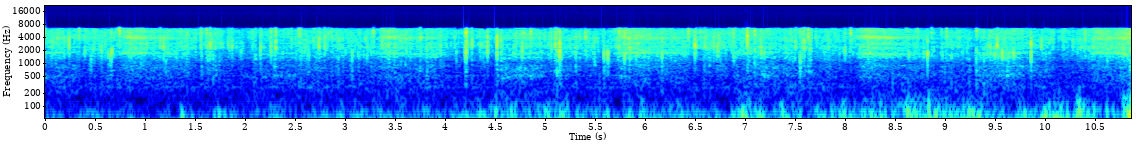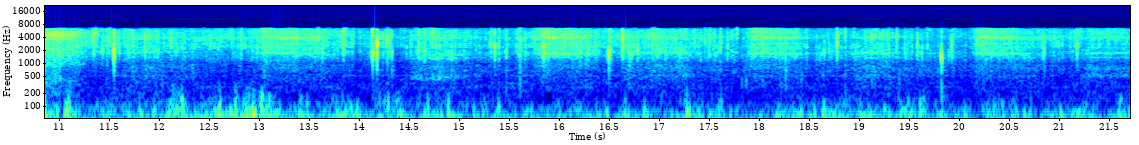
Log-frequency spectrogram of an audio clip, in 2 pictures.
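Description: Mountain bike rolling over a gravel forest track: crunching tyres and frequent rattling clicks from the bike, with wind rumbling on the microphone. It gets louder and rougher about eleven to thirteen seconds in.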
